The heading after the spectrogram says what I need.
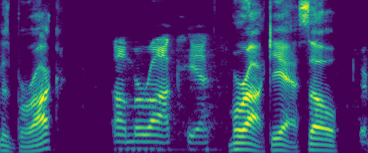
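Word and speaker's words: Marrok: Marak. Yeah. Marak, yeah. So Or Merrick, but something like that.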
